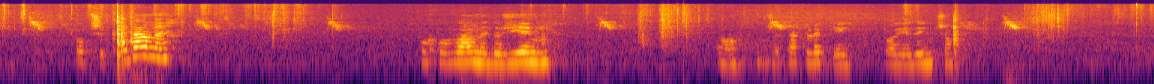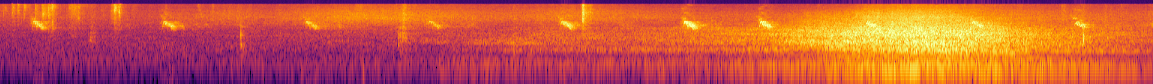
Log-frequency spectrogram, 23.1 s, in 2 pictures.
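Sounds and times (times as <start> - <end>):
small bird chirping: 1.8 - 3.6, 11.7 - 13.8, 17.0 - 19.3
motor vehicle passing: 14.6 - 23.0.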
